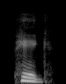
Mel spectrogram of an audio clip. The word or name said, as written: pig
